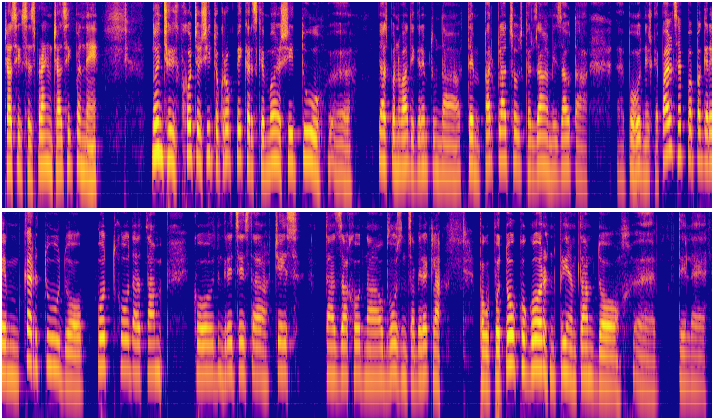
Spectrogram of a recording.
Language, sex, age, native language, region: Slovenian, female, 50-59, Slovenian, Carinthia region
